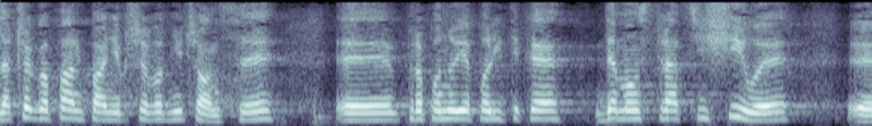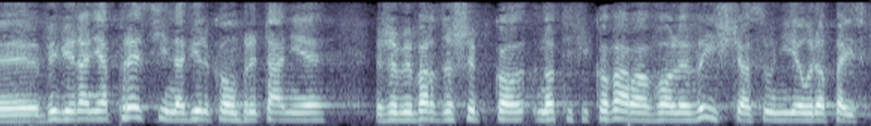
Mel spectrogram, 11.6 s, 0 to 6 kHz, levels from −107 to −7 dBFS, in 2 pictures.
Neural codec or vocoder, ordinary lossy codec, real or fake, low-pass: none; MP3, 32 kbps; real; 5.4 kHz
